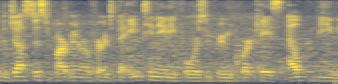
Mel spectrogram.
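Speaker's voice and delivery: ordinary talk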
